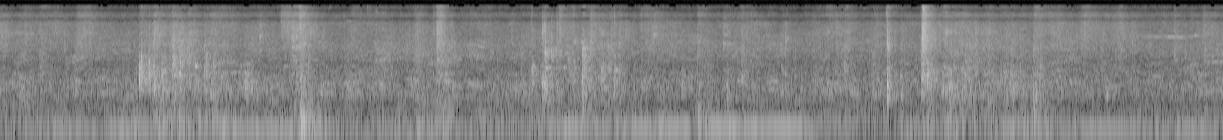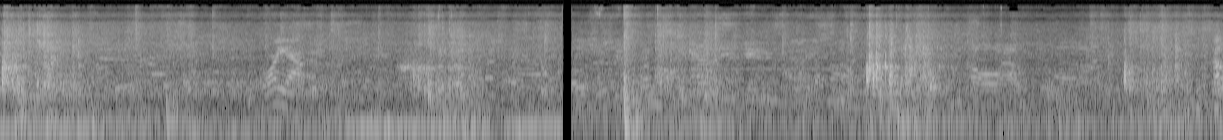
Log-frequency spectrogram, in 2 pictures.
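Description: Bowling alley ambience: background music with a steady bass line and people talking, broken by several sharp knocks of balls and pins on the lanes.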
